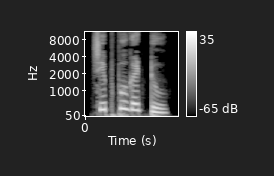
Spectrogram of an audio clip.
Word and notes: ಚಿಪ್ಪುಗಟ್ಟು: Kannada

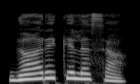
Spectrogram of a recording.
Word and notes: ಗಾರೆಕೆಲಸ: gāre kelasa

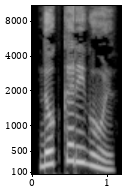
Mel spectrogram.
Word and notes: ದೊಕ್ಕರಿಗೊಳ್: dokkarigoḷ; kannada

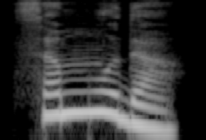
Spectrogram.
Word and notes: ಸಮ್ಮುದ: smmuda; kannada

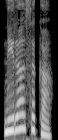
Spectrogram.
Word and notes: ನಿರಾಸಕ: nirāsaka

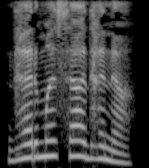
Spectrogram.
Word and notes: ಧರ್ಮಸಾಧನ: Kannada

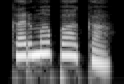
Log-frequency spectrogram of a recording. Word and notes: ಕರಮಾಪಕ: Kannada

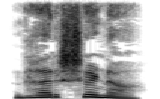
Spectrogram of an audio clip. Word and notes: ದುರೇಷಣೆ: Kannada

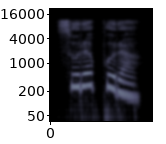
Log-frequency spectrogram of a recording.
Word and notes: ಸುರಪುರ: sura pura; kannada

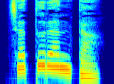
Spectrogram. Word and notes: ಚತುರಂತ: caturanta

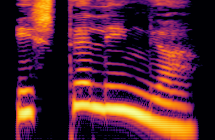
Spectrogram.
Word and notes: ಇಷ್ಟಲಿಂಗ: iṣṭaliŋga

